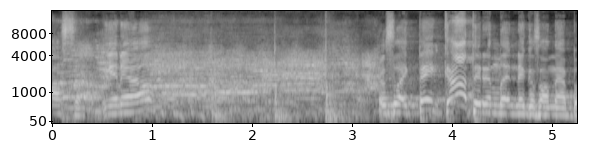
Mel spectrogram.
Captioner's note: audience laughing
